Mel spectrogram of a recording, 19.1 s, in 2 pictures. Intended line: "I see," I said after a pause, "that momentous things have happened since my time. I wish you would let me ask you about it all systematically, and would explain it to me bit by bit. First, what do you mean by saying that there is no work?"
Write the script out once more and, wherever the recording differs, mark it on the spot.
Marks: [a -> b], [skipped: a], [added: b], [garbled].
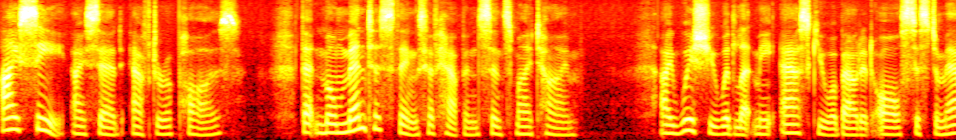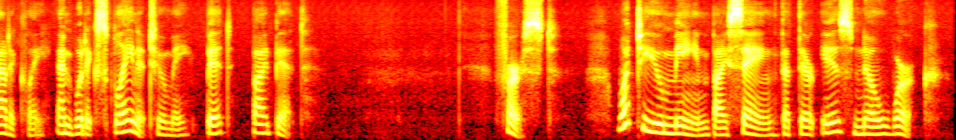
"I see," I said after a pause, "that momentous things have happened since my time. I wish you would let me ask you about it all systematically, and would explain it to me bit by bit. First, what do you mean by saying that there is no work?"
